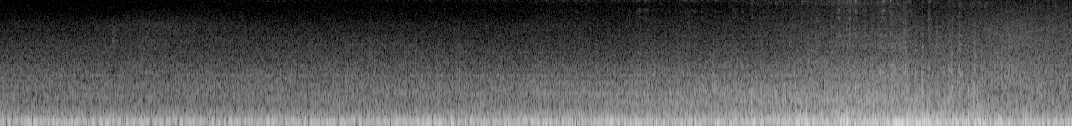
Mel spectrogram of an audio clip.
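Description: A passing vehicle swells in louder over a steady low rumble, loudest about nine seconds in, then eases off.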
